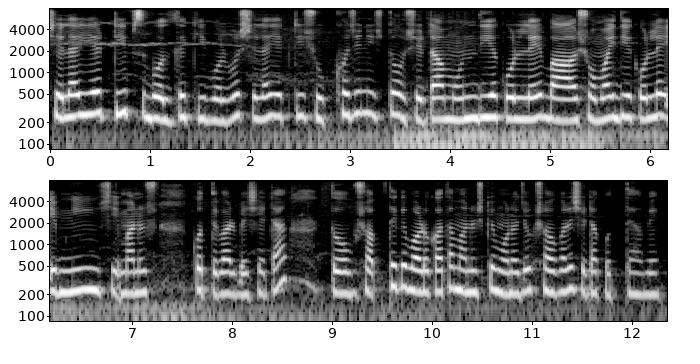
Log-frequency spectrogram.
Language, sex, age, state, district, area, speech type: Bengali, female, 18-30, West Bengal, Darjeeling, urban, spontaneous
